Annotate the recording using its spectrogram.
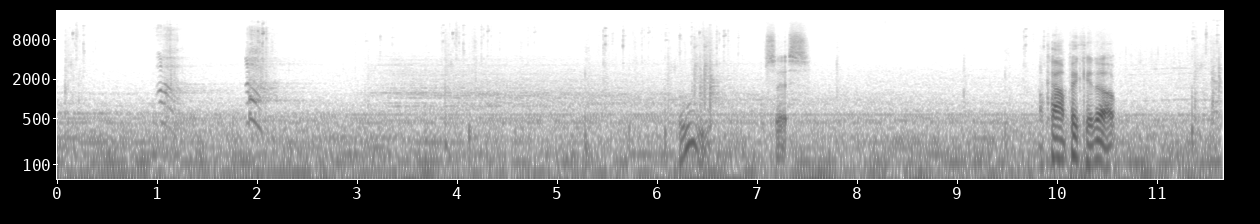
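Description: A woman grunts as she jumps.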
